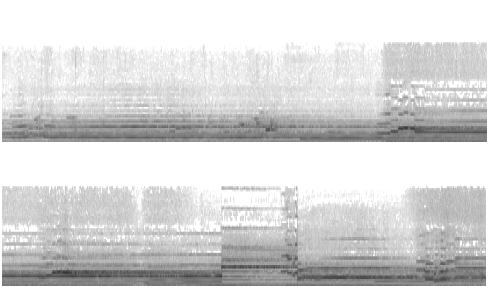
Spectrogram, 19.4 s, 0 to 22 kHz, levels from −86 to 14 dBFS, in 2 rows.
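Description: From 14.09 to 15.6 s a section at the wrong speed plays 1.84 times fast, pitch jumping roughly ten semitones, likely from playback against a mismatched clock.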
